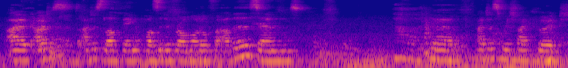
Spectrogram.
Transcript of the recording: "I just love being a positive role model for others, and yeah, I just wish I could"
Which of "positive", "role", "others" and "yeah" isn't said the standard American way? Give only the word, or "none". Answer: none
